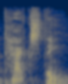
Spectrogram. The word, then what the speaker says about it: texting: 那么这个单词呢 texting, 这个可是其实是不用发音的，因为两个辅音在一起，美语当中只用发后面一个，所以那个可顿一下就行了，叫做 texting and taking photos.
